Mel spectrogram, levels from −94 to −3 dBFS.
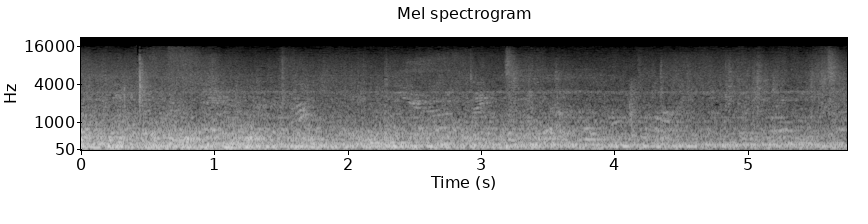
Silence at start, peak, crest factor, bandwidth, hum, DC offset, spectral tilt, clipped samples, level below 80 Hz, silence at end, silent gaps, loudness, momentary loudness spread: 0 s; -10 dBFS; 16 dB; 15.5 kHz; none; under 0.1%; -6.5 dB/octave; under 0.1%; -44 dBFS; 0 s; none; -27 LUFS; 6 LU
